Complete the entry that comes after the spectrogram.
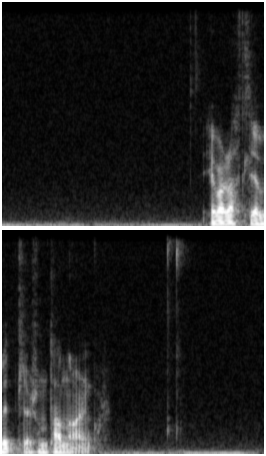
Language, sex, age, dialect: Faroese, male, 15-35, Suðurstreymoy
